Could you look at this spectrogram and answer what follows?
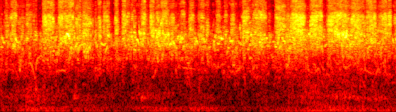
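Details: Budgies calling together in an aviary colony, an even, busy stream of shrill chirps and chatter with little pause, punctuated by short clear whistled notes.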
